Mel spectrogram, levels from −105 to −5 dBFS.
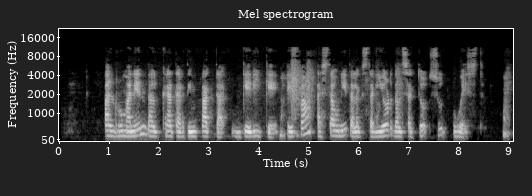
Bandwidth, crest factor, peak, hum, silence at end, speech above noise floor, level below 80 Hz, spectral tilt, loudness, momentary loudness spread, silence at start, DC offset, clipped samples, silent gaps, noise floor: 11.5 kHz; 20 dB; -6 dBFS; none; 0.1 s; 44 dB; -70 dBFS; -4 dB/octave; -25 LUFS; 10 LU; 0.9 s; under 0.1%; under 0.1%; none; -69 dBFS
